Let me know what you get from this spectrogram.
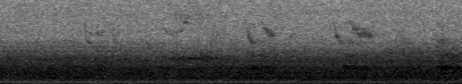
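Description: Distant diesel commuter train approaching: a steady low engine hum under an even hiss, growing slightly louder near the end.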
